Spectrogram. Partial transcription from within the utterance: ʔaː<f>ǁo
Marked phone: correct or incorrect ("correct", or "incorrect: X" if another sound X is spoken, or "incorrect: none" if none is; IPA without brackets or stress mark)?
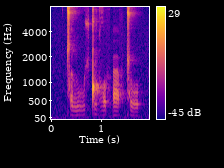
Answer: correct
